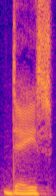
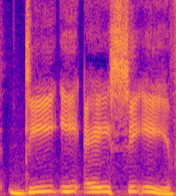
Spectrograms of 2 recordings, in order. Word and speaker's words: Deace: Beck program, we're the crew from the Steve Deace Show, noon to 2 Eastern, right after Glenn Beck on Blaze TV, radio, and podcast. You can follow us on Twitter at Steve Deace Show. That's DEACE for those of you listening around the country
